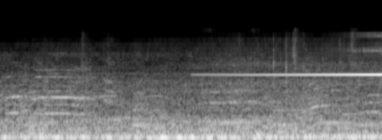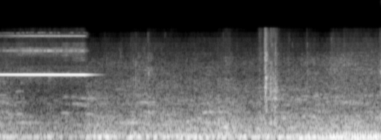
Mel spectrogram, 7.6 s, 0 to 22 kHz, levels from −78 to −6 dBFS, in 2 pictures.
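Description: Throughout, the audio was likely coded with Nellymoser Asao, the old Flash microphone codec. Its coarse bit allocation leaves weak bands to be filled with noise. The plainly audible damage is a rough, hissy, smeared quality, consistent with about 44 kbps, with nothing above 10.7 kHz.

From 1.91 s to 4.88 s, a microphone was picking up the loudspeaker it feeds, and the loop's gain exceeded one at 2.8 kHz. This loudspeaker feedback squeal is a single tone that swells over roughly two seconds until it sits about 10 dB above the sound, then stops.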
